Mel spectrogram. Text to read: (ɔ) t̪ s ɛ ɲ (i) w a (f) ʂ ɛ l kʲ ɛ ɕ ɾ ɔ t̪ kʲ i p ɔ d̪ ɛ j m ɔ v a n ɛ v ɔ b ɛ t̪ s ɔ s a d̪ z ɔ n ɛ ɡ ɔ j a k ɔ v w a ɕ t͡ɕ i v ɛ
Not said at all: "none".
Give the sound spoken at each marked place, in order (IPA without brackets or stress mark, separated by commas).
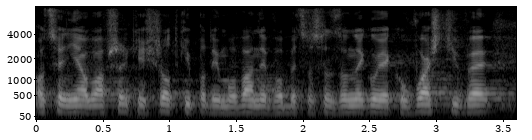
ɔ, a, f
